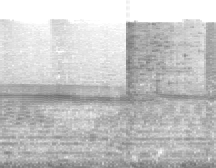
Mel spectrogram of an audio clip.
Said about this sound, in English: Good lord. It's starting to break the glass of my window.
